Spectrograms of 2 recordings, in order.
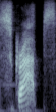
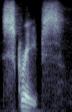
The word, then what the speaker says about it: scrapes: So when it's vowel plus a consonant and an E, that vowel before the consonant is typically a long sound. So instead of scraps, this is scrapes.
